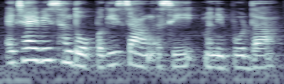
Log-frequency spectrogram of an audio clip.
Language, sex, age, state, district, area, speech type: Manipuri, female, 60+, Manipur, Imphal East, urban, spontaneous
